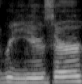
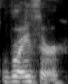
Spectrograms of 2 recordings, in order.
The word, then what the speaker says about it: Reuser: We have a company we work with at my workplace and it I always thought it was Reuser because it's spelled that way. Yeah. It's Roer. It's a German name.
